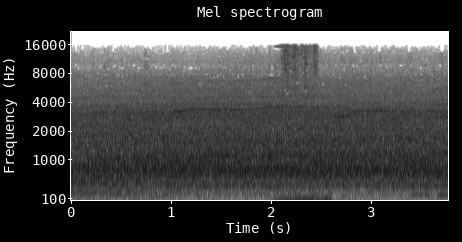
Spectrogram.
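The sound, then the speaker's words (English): A stadium crowd cheers after a basketball game win, a dense, steady roar of many voices that holds at an even, loud level throughout without clear breaks, with a brief low rumble partway through. “Take a minute to take in the crowd right now.”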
